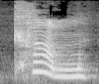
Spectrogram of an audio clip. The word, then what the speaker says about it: come: what some looked like it rhymes with so it looks quite similar some and then now come can you point to come here is come it says three letters together making an um sound again but those i've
